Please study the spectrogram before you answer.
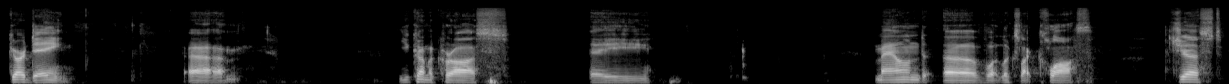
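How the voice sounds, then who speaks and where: Low voiced guy gm, punchy bright tone, dry close sound, just describing stuff calmly. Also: clean tone, no echo. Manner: plain, measured scene description. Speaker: game master. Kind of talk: describing scenes in a tabletop game.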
